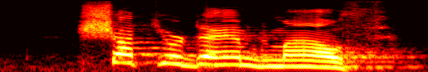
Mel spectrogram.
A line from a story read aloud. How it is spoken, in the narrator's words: cried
